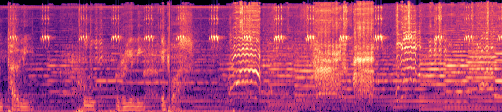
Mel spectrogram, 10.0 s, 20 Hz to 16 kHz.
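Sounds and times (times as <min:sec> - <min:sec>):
background music with held notes: 0:00.0 - 0:10.0
cricket chirps: 0:00.8 - 0:03.2, 0:04.2 - 0:07.7
sheep bleating: 0:04.6 - 0:10.0.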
